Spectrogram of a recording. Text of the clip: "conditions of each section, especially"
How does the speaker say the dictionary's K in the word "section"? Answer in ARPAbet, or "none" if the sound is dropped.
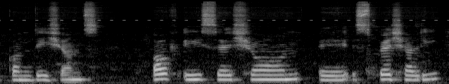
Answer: none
